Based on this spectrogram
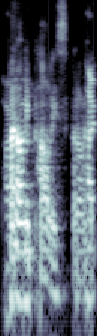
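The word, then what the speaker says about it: Paralelní Polis: How do you pronounce it? Parnelli Polis.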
